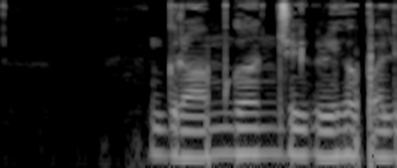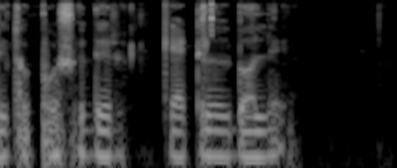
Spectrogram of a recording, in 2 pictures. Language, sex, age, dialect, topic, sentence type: Bengali, male, 18-24, Standard Colloquial, agriculture, statement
